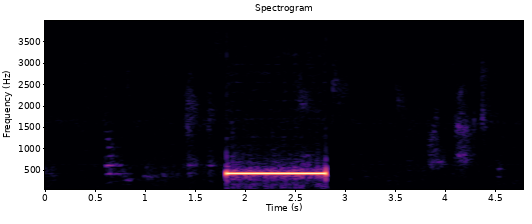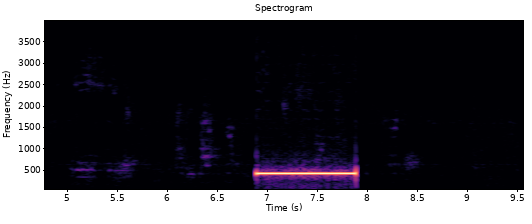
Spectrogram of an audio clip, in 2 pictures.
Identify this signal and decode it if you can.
Ringback tone (Europe, 425 Hz), with speech.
